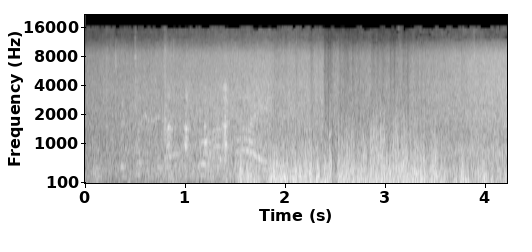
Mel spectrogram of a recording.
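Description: Strong hurricane wind gusts during Hurricane Sandy in Nutley, New Jersey, buffeting the microphone in loud, roaring surges that build and stay heavy, with faint voices in the background.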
